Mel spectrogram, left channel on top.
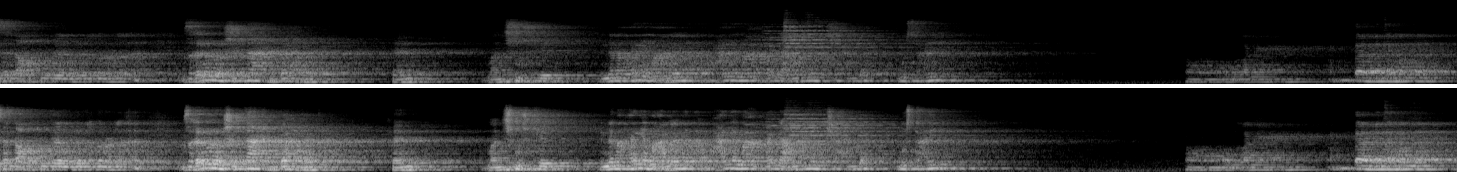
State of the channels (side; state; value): left; quieter; 9.6 dB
